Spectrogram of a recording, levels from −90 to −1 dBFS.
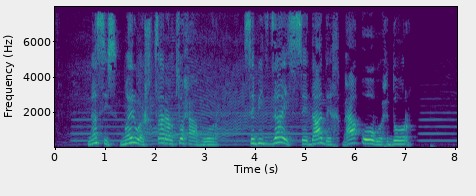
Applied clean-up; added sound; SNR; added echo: none; Motorcycle + Wind instrument, woodwind instrument; 19 dB; none.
